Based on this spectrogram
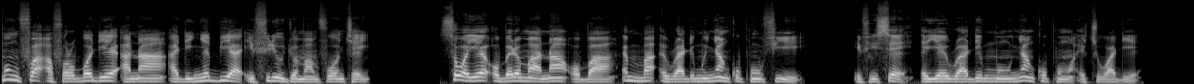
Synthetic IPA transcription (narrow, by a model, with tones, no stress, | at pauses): mʊ̃˦m̩˦fa˦ʔa˨fɔ˨ɾɔ˨bɔ˦dɪ˦ɛ˦ʔa˨nãː˦a˨dɪ˨ɲæ̃˦bi˦a˨ʔe˨fi˦ɾi˦ɔ˨d͡ʑᶣa˨mã˨nfʊ˦ɔ˦ɲ̩˦t͡ɕʰɛ̃˦n | sɛ˦ɔ˨jɛ˦ʔɔ˨bæ˨ɾɛ˦mã˨nã˦ʔɔ˨baː˦m̩˦ba˦ʔæ˨wu˨ɾa˨dɪ˦mʊ̃˦ɲã˦ŋkʰo˦pʰɔ̃˨˦fi˦e˨ | e˨fi˨i˨sɛ˦ɛ˨jɛ˨æ˨wu˨ɾa˨dɪ˦m˦mʊ̃˦ɲã˦ŋkʰʊ˦pʰɔ̃˨æ˨t͡ɕʰɪ˨wa˨dɪ˨ɛ˨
